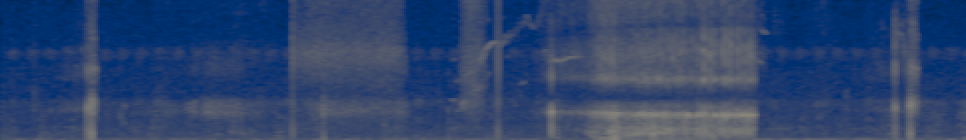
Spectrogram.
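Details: Short, hissing, whistly breath noises with soft clicks in a quiet room from a sleeping cat, an unusual-sounding purr or snore: cat snoring.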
